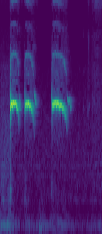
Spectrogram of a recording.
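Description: Three shrill whistle blasts blown at the mouth, two short and a longer third, each dipping slightly in pitch as it ends, like a referee calling time to signal the end of the break.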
